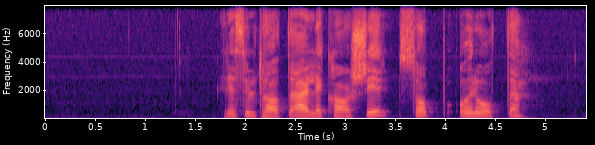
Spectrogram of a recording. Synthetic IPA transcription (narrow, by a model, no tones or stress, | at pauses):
ɾɛsʉlt̪ʰɑːt̪əæːɭɛkʰɑːʃəɾsɔpoːɾoːt̪ə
